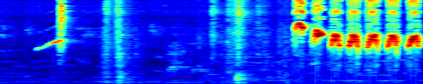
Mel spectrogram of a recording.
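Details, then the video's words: Greater green leafbird in full song, meant to lure contest birds. A rising whistle and scattered soft notes give way to a steady run of seven loud, evenly spaced ringing notes. "Suara Full Cucak Ijo Gacor Ampuh Untk Pancingan Burung Kontes"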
